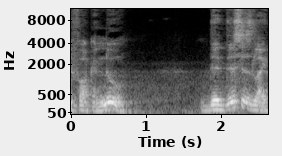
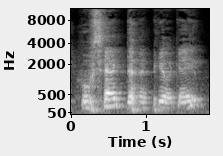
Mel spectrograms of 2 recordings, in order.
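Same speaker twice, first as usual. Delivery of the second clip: nervous laugh; 7 semitones higher, 6 dB louder than usual. Retold or imitated. Nervous question.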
